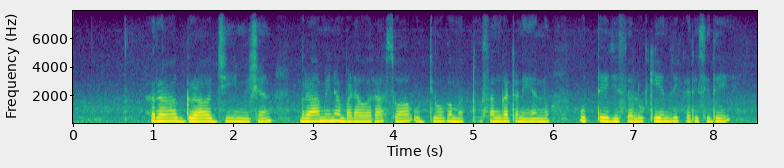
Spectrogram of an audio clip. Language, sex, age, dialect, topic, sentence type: Kannada, female, 25-30, Coastal/Dakshin, banking, statement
